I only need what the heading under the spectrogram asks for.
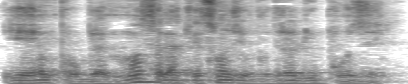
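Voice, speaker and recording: Low mellow guy asking his question on the panel. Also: racing. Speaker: panelist on a live stream. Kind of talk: live panel debate.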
